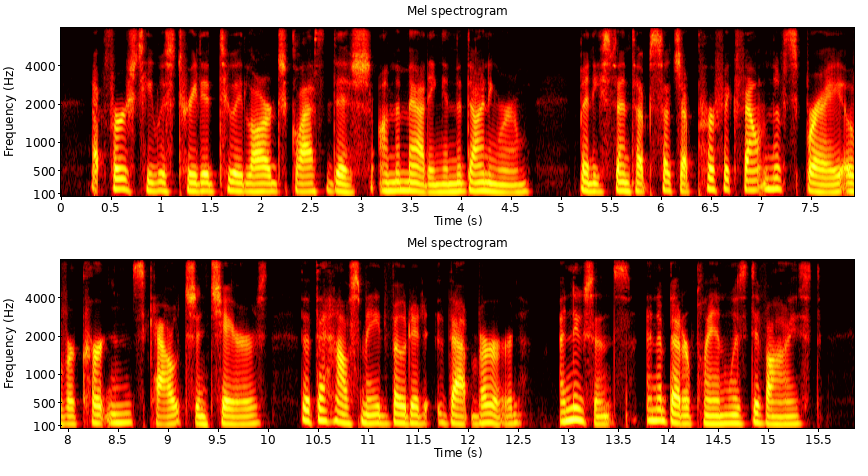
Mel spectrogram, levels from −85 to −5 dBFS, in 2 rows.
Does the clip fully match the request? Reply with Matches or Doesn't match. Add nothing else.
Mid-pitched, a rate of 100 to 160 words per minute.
Doesn't match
